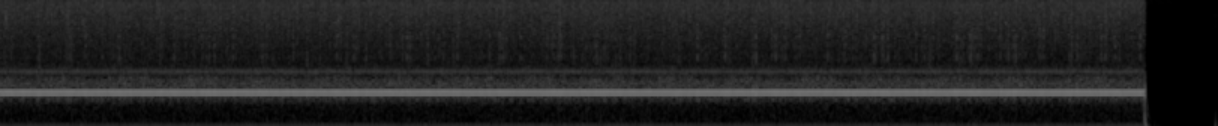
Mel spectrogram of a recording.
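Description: Emergency Alert System attention signal: two steady tones sounding together as one unbroken alarm, announcing an emergency bulletin. It cuts off suddenly near the end.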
